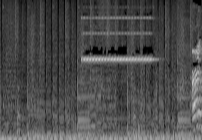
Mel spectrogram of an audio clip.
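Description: Electronic background music, with a gym interval timer's long, steady high beep about one and a half seconds in, lasting about a second and a half, marking the end of the work interval.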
